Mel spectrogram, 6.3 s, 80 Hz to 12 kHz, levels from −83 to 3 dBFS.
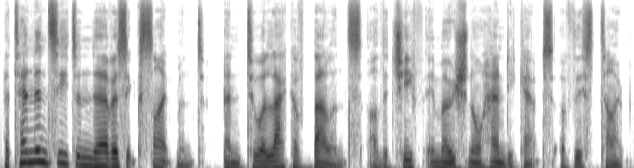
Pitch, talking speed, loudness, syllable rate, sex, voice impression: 115 Hz, 180 wpm, -20 LUFS, 5.7 syllables/s, male, masculine, very adult-like, slightly muffled, fluent, sincere, calm, elegant, slightly sweet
